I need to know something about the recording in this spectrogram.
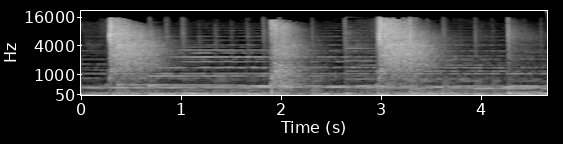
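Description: Three sharp whip cracks ring out at roughly even intervals, each a loud, bright snap with a hissing tail, over a steady low hum and no voices.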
